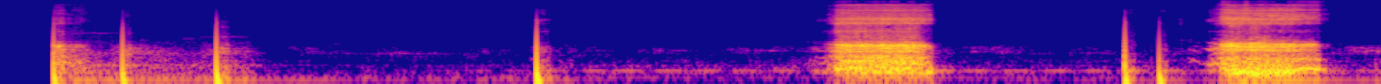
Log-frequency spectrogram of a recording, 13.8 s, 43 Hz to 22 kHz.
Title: snoring like a freight train 01/2016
